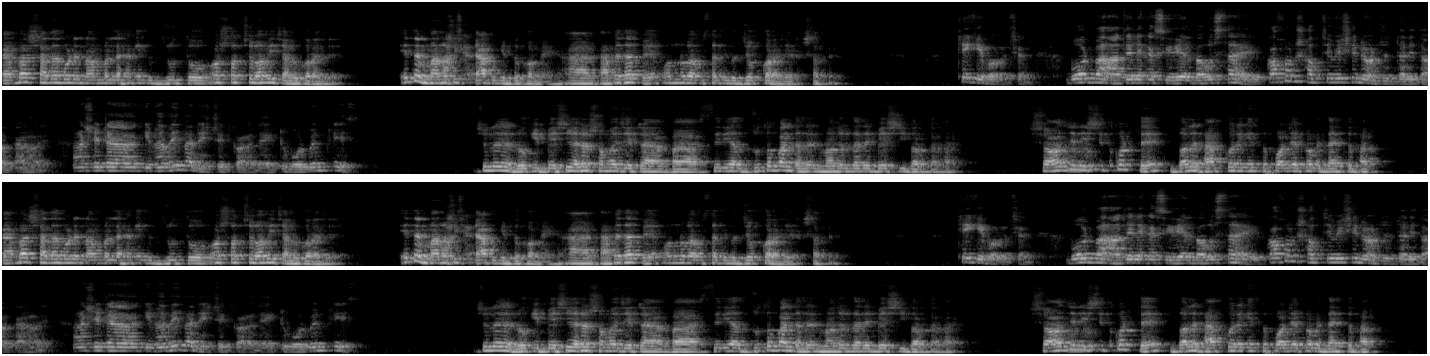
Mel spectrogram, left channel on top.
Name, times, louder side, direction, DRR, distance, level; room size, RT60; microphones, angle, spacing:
voice 1, 0.0-3.3 4.0-8.4 19.0-23.8 24.5-28.0, equal, 5° left, -1 dB, 1.2 m, -26 dB
voice 2, 4.4-4.7 9.6-14.7 15.0-17.8 24.9-25.2, left 1 dB, 40° left, -2 dB, 4.1 m, -31 dB
12.5 x 4.9 x 2.9 m, 0.39 s
head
